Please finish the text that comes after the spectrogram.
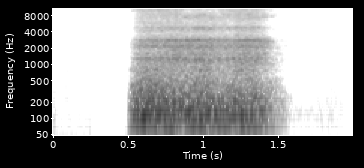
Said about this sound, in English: like whistling nose breathing. And it's driving me bananas.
